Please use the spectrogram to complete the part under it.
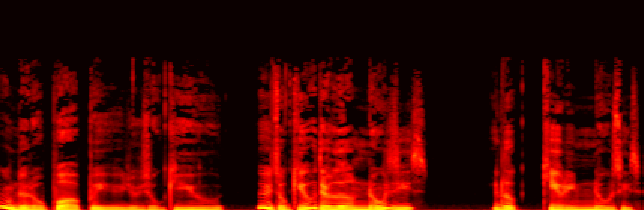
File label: trader monolog; 商人杰恩（七日杀）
